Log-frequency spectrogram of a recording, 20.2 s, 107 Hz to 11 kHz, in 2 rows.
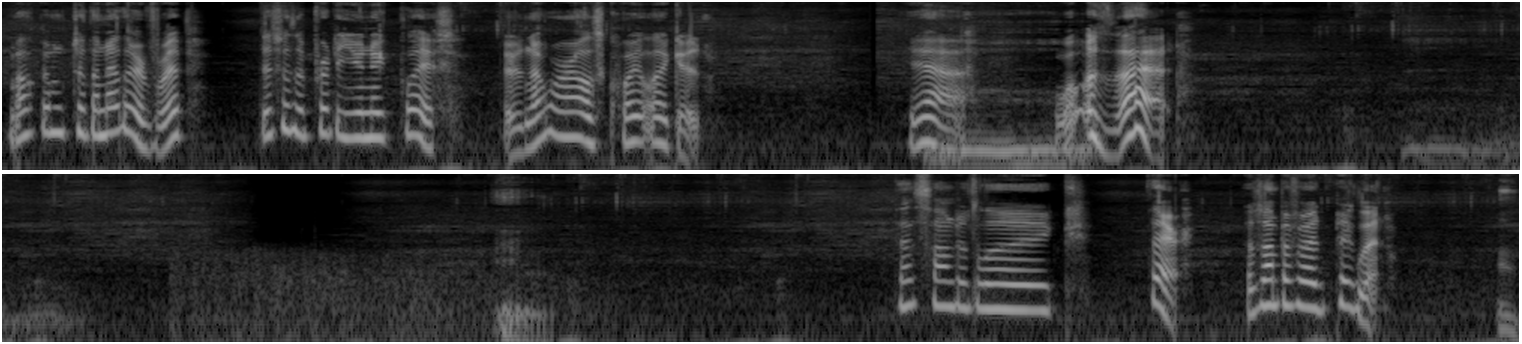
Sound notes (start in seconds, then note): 6.4 creature grumbles; 9.4 creature grumbles; 13.4 creature grunts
